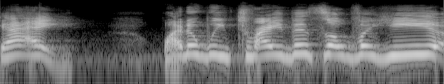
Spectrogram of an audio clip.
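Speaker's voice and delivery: rough, raspy, gravelly little cartoon canary voice. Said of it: "She's got kind of this gravelly voice and she'll be like".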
